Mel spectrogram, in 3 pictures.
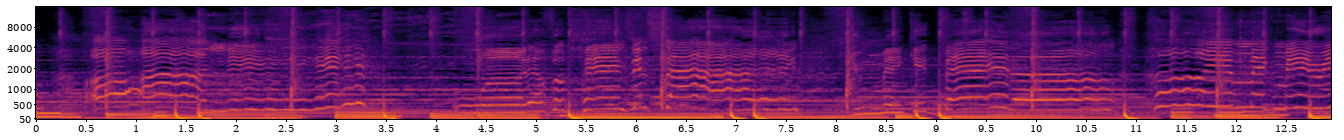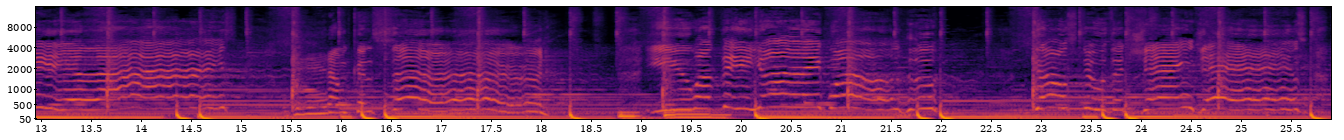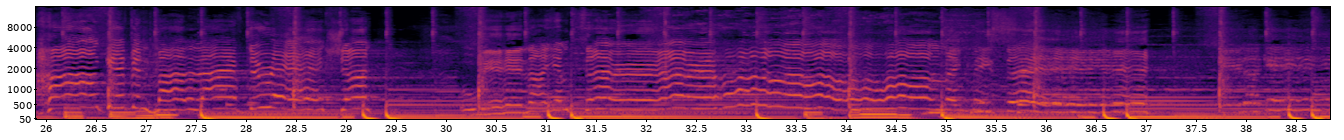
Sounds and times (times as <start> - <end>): Soul music: 0.0 - 38.8.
